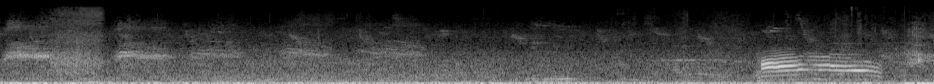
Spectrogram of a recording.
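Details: Sand cat out in nature giving a single brief, rich-toned arched cry near the end, after quieter faint sounds, under a continuous low wind rumble.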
